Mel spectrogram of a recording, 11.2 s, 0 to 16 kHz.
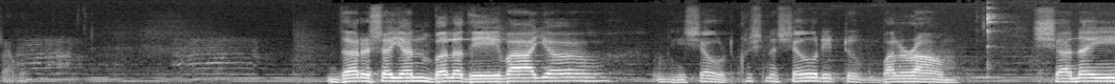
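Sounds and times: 
calf giving a drawn-out low mooing call: 0.0s - 1.0s, 1.6s - 2.9s
speech: 3.3s - 9.7s, 10.4s - 11.1s.

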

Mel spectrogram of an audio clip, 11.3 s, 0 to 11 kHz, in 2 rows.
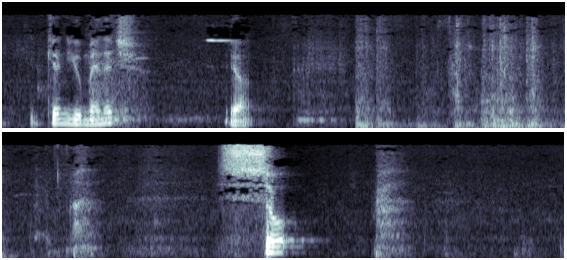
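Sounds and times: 
speech: 0.5s - 1.4s, 2.2s - 3.2s, 8.2s - 8.6s
door scraping and rattling as it settles: 2.9s - 6.2s
door pushed shut with a thud: 3.5s - 6.2s.

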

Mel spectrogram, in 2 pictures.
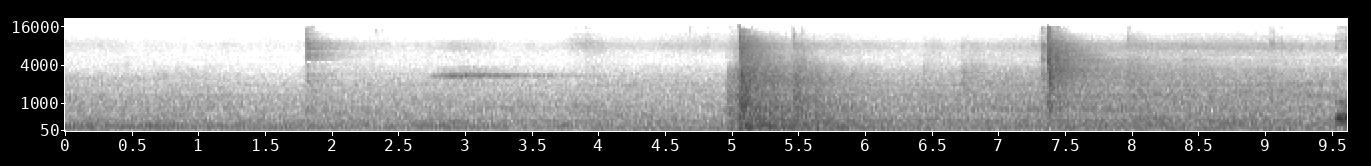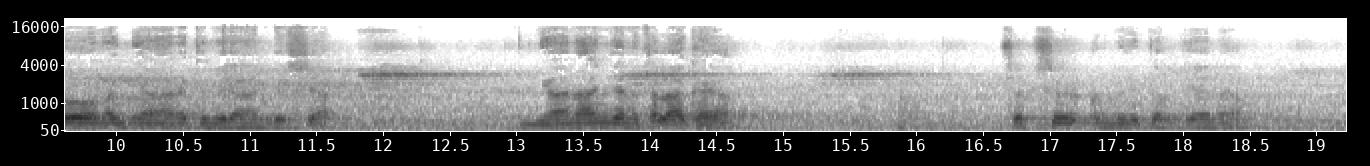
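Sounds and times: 
doors thudding shut: 4.9s - 6.1s
speech: 9.6s - 11.8s, 13.0s - 14.8s, 16.7s - 18.6s.

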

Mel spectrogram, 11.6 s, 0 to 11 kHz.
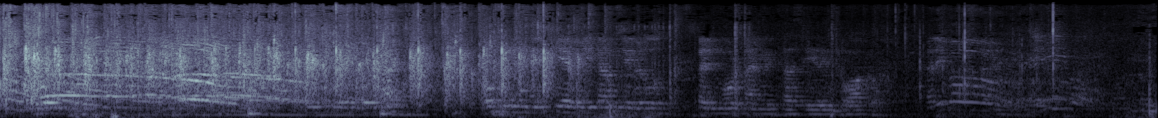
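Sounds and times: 
audience applause at a religious gathering: 0.0s - 6.0s.

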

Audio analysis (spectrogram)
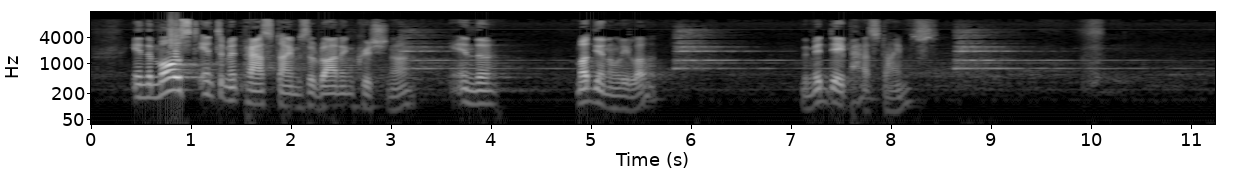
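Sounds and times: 
speech: 0.4s - 4.2s, 4.9s - 6.1s, 7.2s - 8.9s
clock bell chiming: 3.1s - 11.2s.

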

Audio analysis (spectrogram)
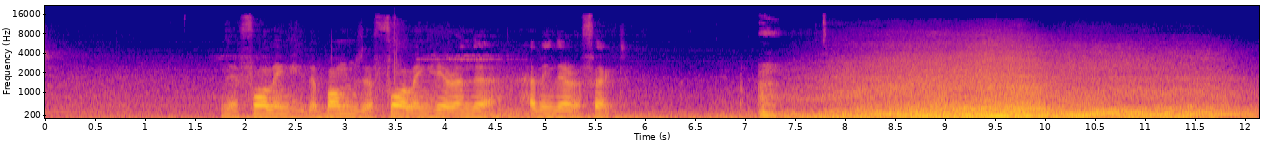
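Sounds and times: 
speech: 1.8s - 5.9s
loud motorbike revving past: 7.2s - 12.1s.

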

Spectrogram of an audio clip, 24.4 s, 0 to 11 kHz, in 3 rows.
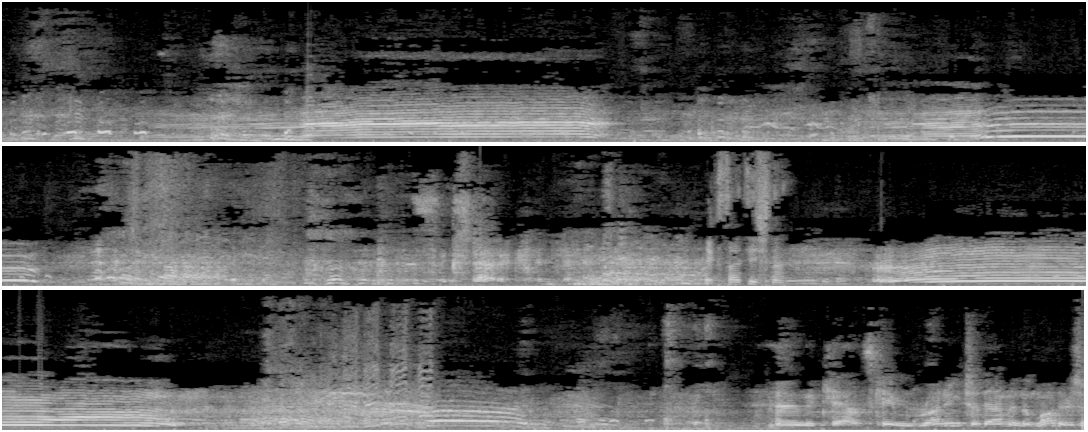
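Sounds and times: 
speech: 0.0s - 0.8s, 13.5s - 15.2s, 22.9s - 24.3s
laughter: 0.0s - 2.7s, 4.7s - 7.3s, 8.0s - 14.6s, 17.8s - 21.6s
cows mooing: 1.2s - 4.6s, 6.5s - 8.5s, 14.7s - 19.6s.

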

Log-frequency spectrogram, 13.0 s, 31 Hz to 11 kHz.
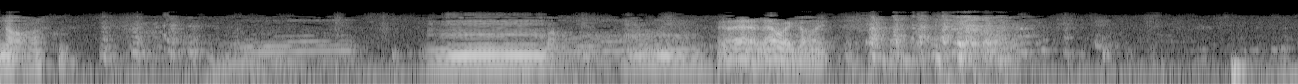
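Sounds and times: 
speech: 0.0s - 0.8s
laughter: 1.0s - 2.3s, 8.4s - 11.6s
person imitating a cow mooing: 2.2s - 3.6s, 4.2s - 7.2s.

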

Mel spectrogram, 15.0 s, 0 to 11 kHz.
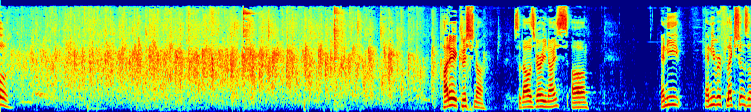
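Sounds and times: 
speech: 0.0s - 0.3s, 8.9s - 11.8s, 13.2s - 15.0s
audience applause for performers after a drama: 0.0s - 9.4s.

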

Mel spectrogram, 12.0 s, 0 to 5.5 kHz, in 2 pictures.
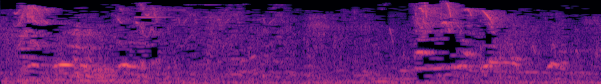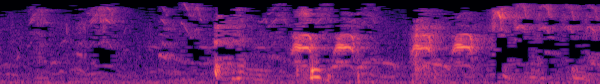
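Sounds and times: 
other birds calling by a lake: 0.0s - 5.2s, 6.3s - 12.0s
faint voice: 0.1s - 12.0s
crow cawing: 8.9s - 10.9s.

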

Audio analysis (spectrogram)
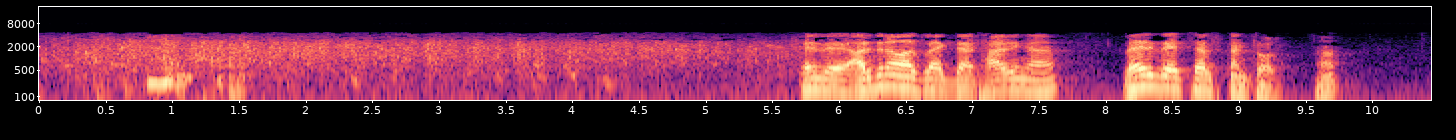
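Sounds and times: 
crowd applauding: 0.0s - 6.2s
speech: 0.8s - 1.7s, 5.7s - 9.8s.

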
